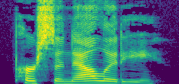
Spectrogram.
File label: "personality", English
